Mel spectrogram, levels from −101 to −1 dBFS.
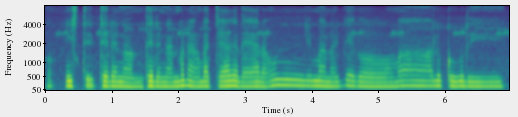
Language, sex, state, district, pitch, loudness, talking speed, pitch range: Chakma, female, Tripura, Dhalai, 170 Hz, -18 LUFS, 110 wpm, 165-180 Hz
